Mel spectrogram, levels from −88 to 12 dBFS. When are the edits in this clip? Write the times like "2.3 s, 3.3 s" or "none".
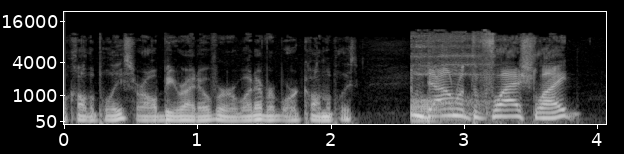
2.6 s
